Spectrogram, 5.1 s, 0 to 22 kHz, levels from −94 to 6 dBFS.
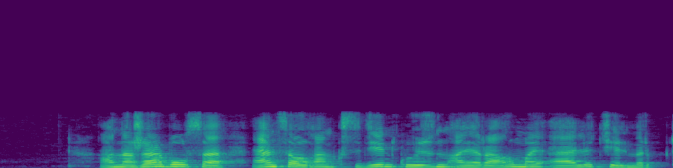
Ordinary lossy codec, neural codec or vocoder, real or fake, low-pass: none; none; real; 7.2 kHz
